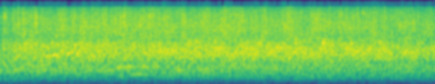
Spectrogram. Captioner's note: laughter/Cheers/Applause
